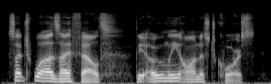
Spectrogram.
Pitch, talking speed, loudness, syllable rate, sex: 125 Hz, 175 wpm, -16 LUFS, 4.7 syllables/s, male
